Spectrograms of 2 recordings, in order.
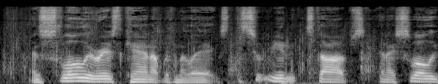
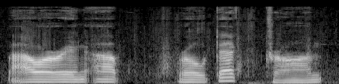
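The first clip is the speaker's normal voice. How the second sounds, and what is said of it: Robot voice. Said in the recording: “my best robot voice.”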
